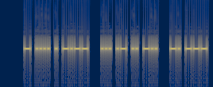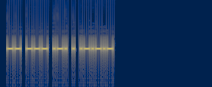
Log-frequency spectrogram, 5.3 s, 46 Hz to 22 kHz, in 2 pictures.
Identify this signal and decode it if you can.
Morse code, heard as a keyed tone, about 48 wpm, 700 Hz. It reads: THEY SAID NO MORE.
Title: Sentences from Top 100 Words 50wpm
